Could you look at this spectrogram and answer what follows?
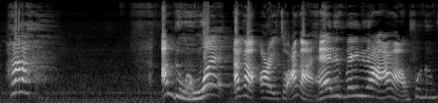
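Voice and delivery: high, loud burst of disbelief; shocked disbelief. Retold or imitated. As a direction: blurt it out loudly, stunned and panicking. Acts out shock at labor news.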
